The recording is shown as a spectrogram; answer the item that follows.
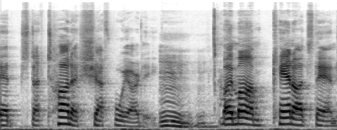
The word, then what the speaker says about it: Chef Boyardee: Chef Brody's delicious. And it's pronounced Chef Boyardee.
